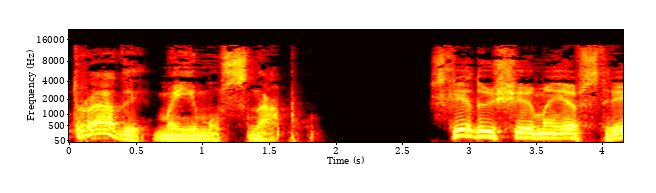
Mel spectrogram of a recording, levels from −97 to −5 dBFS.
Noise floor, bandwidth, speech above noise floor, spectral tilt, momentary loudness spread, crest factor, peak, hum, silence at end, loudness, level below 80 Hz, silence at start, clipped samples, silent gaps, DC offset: under -90 dBFS; 13.5 kHz; over 73 dB; -4.5 dB/octave; 10 LU; 14 dB; -4 dBFS; none; 0 s; -18 LUFS; -42 dBFS; 0.05 s; under 0.1%; 1.97-2.70 s; under 0.1%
